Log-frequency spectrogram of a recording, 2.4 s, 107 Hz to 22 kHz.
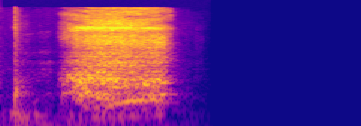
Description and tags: Cat hiss #4
A cat hissing
anger, angry, animal, cat, hard, load, per, scared, scary, scream, screaming, shout, shouting, yell, yelling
